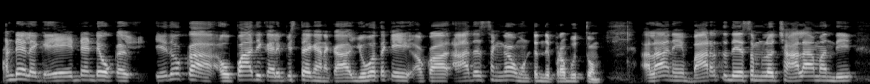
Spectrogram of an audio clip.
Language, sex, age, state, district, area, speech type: Telugu, male, 18-30, Andhra Pradesh, Vizianagaram, urban, spontaneous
